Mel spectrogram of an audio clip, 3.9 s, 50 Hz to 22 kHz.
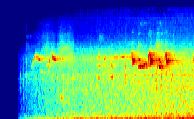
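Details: A Brown Thrasher sings at twilight on 1 June 2013 from the top of a distant tall tree: a quick run of varied, slurred and warbled notes, brightening into sharper phrases near the end, over a steady low rumble.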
